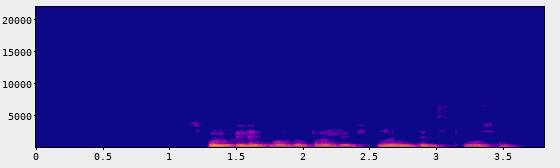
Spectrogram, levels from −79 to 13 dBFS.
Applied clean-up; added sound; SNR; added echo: neural mask model DeepFilterNet 3.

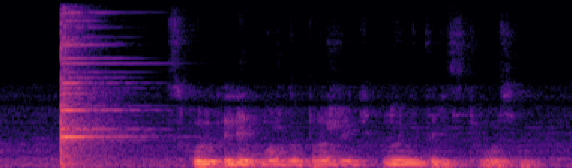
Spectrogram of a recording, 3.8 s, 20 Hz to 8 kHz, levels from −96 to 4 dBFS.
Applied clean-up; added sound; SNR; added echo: none; Hammer; 5 dB; reverberation time 0.6 s.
